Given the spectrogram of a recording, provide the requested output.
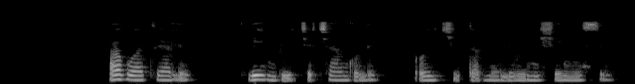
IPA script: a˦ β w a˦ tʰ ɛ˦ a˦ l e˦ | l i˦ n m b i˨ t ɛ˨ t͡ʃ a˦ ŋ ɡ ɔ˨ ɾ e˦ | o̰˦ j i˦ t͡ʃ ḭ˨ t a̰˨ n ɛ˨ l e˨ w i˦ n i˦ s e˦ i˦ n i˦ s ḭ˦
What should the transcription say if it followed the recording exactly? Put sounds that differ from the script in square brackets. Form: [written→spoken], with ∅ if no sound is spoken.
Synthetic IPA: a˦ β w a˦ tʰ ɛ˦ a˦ l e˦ | l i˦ [n→∅] m b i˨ [t→t͡ʃ] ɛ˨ t͡ʃ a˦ ŋ ɡ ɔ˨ [ɾ→l] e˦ | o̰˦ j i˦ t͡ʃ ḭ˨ t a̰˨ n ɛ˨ l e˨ w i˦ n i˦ [s→ʃ] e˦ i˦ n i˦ s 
